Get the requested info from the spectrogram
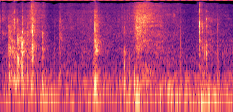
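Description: Faint crinkling and rustling of a foil-lined coffee bag being handled, in a few short rustles with a small click about a second in.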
